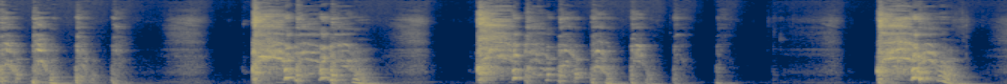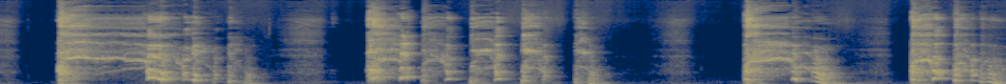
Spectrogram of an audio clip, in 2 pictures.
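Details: Adult's New Year's Eve morning cough: repeated fits of deep, loose coughing with short breaks between bouts, a chesty cough.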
